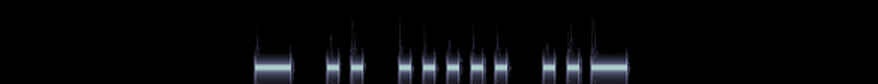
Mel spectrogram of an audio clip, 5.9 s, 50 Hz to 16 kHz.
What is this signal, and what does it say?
Morse code, heard as a keyed tone, about 15 wpm, 700 Hz. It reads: TI5U
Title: DXCC-100 Call Signs - 4 Characters - Repeated 3x - 15wpm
